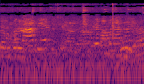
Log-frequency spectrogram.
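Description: Indistinct voices of people and children, with no clear words.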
